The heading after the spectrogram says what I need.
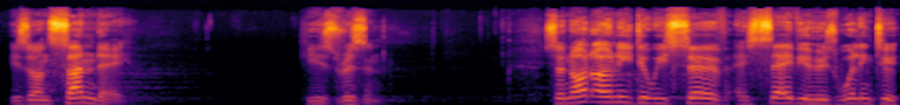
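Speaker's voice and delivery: usual speaking voice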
